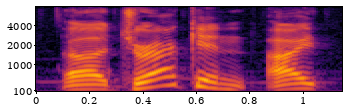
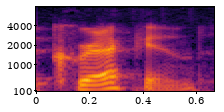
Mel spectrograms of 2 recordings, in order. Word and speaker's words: Kraken: Draken, did I just say your name wrong? I did. You were the first person I called out. It's the Kraken. The Kraken. Sorry, I said Draken.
